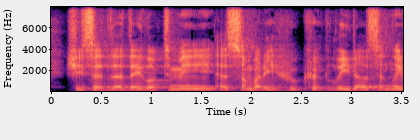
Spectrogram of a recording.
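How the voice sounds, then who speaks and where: A man's very deep, low voice with a Maritime Canadian accent, fairly quick and fairly even in intonation, over noticeable background noise. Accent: Canadian (Maritimes). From Halifax, Nova Scotia, Canada. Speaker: online newspaper editor. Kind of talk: casual interview about news and politics.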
